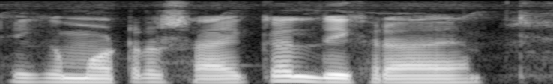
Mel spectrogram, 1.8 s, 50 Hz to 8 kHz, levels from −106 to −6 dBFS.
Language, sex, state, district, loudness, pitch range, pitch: Hindi, male, Jharkhand, Deoghar, -17 LUFS, 120-135 Hz, 125 Hz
